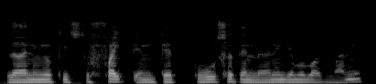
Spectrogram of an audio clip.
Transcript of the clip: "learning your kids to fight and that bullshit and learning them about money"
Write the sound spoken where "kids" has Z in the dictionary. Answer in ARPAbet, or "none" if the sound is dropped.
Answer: S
